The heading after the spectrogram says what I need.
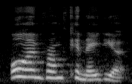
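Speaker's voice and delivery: hammed-up Canadian accent. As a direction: imitate a chirpy Canadian nurse's accent. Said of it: "I could tell in her voice".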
